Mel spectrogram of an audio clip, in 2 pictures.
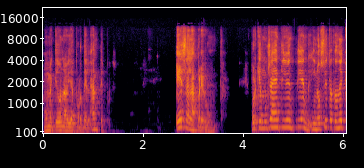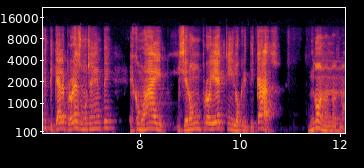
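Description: A man speaks in a Honduran accent at a moderate pace. His pitch swings very widely. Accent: Honduran Spanish (voseo). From Honduras. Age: 20s. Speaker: young activist and aspiring politician; interviewee. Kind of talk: interview. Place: home room. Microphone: video call.

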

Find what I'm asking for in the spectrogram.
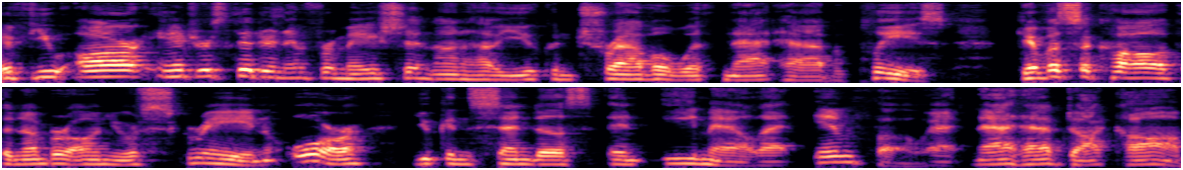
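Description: A man has an unremarkable speaking voice at a medium pitch, with lively intonation. He talks at a moderate pace with hardly any pauses. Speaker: webinar host. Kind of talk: webinar host introductions and Q&A. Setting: webinar.

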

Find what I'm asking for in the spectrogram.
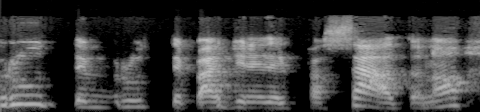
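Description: A woman speaks in an unremarkable speaking voice at a moderate pace with lively intonation. The background is quiet. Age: 40s. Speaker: writer. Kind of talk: interview conversation. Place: home room. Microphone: webcam.

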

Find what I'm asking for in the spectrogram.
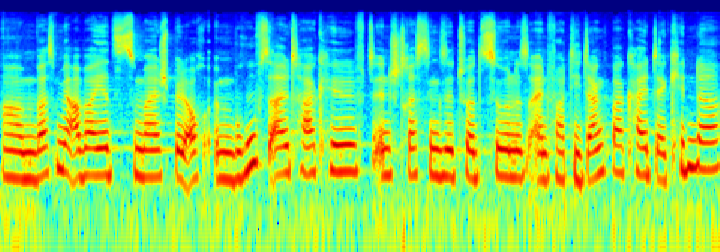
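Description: A woman's fairly high voice at a moderate pace, with very even loudness. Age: 20s. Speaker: early childhood educator; trained childcare educator. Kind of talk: testimony. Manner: hesitant, many fillers. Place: hall. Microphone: lapel.

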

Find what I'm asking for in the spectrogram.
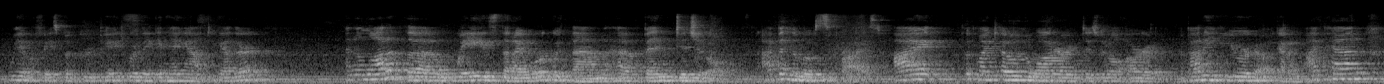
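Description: A raspy woman's voice, fairly low in pitch, at a moderate pace with ordinary pitch variation, with audible room echo and clear background noise.

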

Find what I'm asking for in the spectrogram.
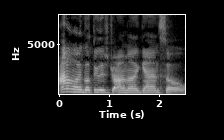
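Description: The woman's pitch varies in an ordinary way, and she keeps a moderate pace. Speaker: tarot reader. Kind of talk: casual tarot reading chat. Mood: calm, reassuring. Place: home room. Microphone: phone near.

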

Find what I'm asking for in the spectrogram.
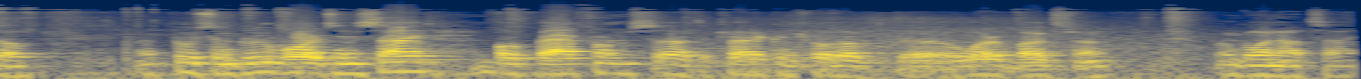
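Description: The man keeps a moderate pace. Behind him, music plays faintly. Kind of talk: tutorial. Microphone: phone near.

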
